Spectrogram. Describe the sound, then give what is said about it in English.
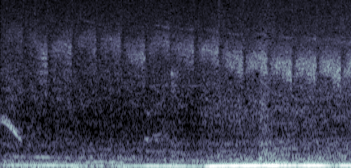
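A heavy recycling truck engine rumbles on a street, its low drone growing louder partway through, with steady road noise and faint traffic around it. “There's the recycle truck right there.”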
